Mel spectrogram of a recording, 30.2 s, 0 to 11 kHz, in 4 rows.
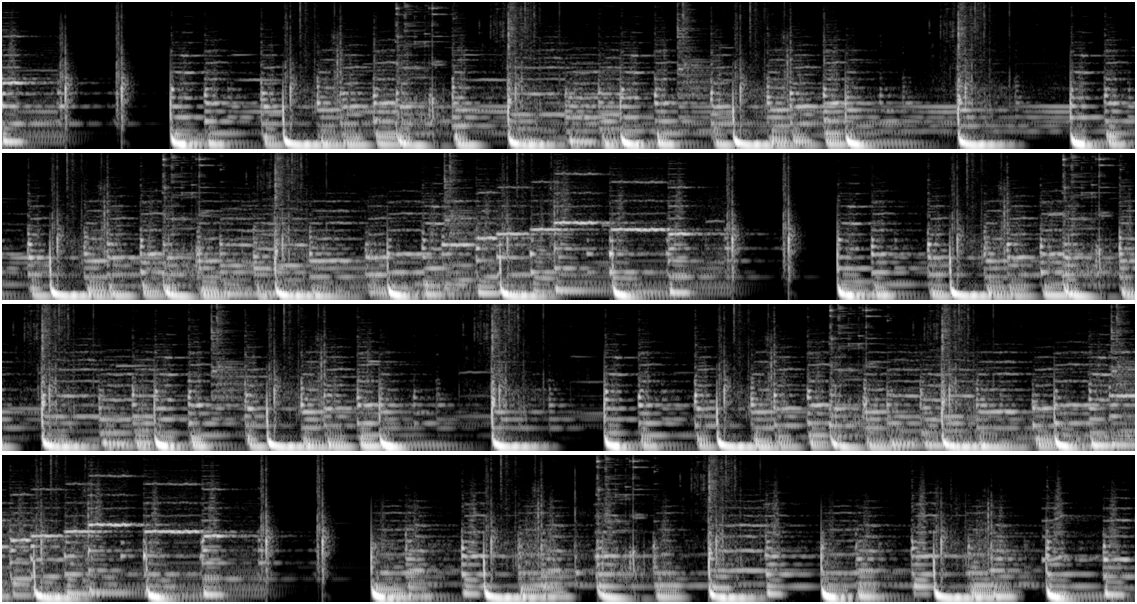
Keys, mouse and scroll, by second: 4.6 click, 5.1 ctrl+shift+t, 11.0 click, 11.7 ctrl+shift+t, 16.0 scroll down 5, 16.1 scroll up 3, 16.6 ctrl+s, 17.5 click, 17.8 click, 18.2 ctrl+shift+t, 25.1-26.1 scroll down 4, 26.3 click, 26.7 click, 27.5 click, 27.9 click, 28.3 click, 29.3 click, 29.6 scroll down 2, 29.8 click.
